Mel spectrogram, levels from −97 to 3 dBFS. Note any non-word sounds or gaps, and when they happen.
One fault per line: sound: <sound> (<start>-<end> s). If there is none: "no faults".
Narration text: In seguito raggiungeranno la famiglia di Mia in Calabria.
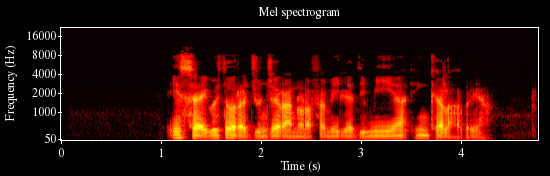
no faults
